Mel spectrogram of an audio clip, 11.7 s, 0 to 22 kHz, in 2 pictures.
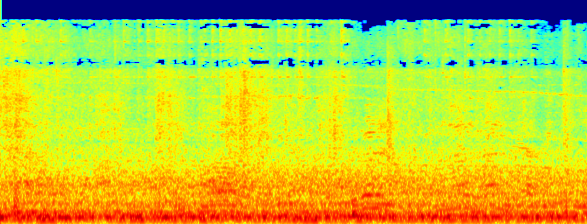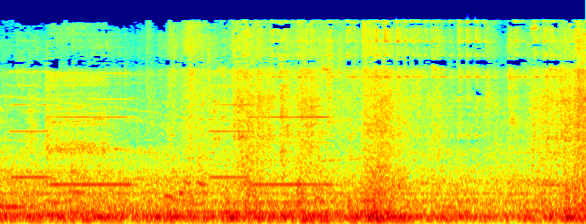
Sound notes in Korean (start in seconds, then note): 5.8 하차벨 소리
